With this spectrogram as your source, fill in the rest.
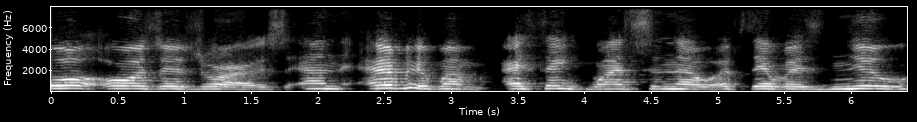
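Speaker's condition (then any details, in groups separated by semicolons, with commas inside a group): ALS; speech affected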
